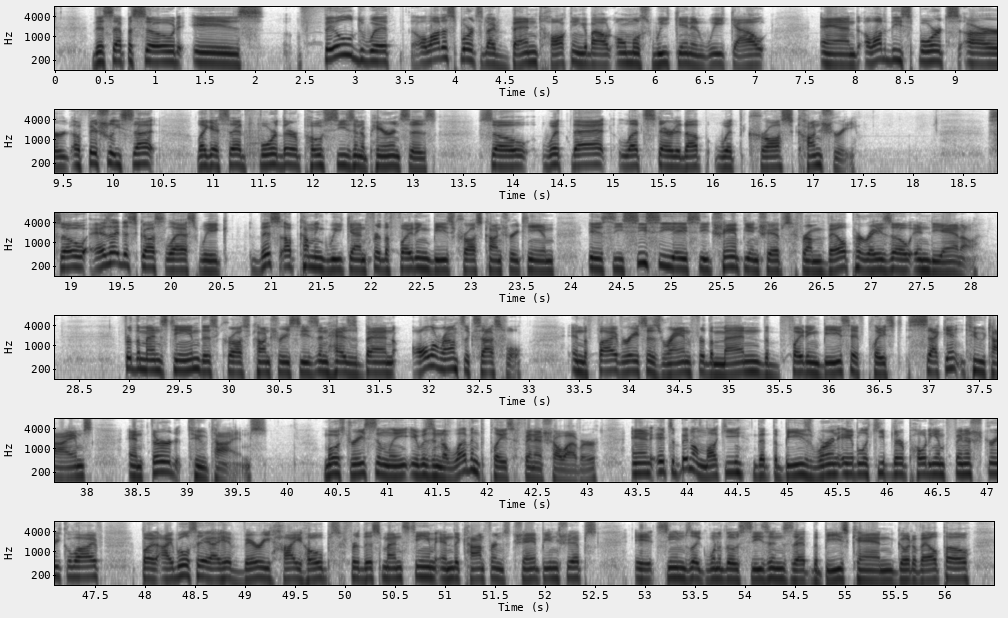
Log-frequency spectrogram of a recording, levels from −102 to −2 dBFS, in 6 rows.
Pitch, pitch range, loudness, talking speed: 165 Hz, 155-180 Hz, -18 LUFS, 170 wpm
